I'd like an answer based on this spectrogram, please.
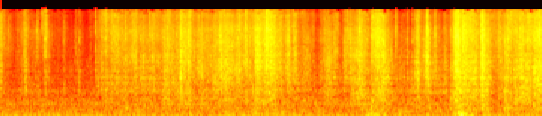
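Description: Crisp organza suit fabric rustling and crinkling as it is unfolded and shaken out, with a soft thump about four and a half seconds in.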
